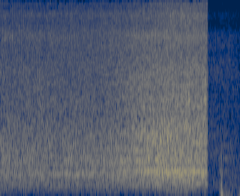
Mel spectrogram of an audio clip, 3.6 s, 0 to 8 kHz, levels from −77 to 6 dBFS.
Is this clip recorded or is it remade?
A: recorded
